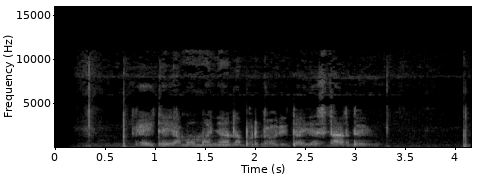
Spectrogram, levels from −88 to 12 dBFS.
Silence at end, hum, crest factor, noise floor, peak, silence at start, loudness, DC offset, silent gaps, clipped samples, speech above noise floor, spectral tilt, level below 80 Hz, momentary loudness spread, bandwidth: 0 s; none; 24 dB; -70 dBFS; -20 dBFS; 0.2 s; -41 LUFS; under 0.1%; none; under 0.1%; 29 dB; -3 dB/octave; -68 dBFS; 15 LU; 11.5 kHz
